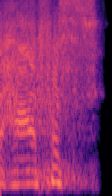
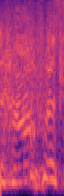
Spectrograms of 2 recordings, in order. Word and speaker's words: Hafs: bacanya gini ejannya gini Bapak Ibu dibaca hafz hafaz hafaz gua hari ini ya jangan hafaz ya Bapak Ibu ya namanya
